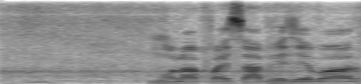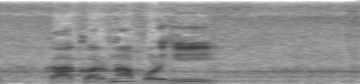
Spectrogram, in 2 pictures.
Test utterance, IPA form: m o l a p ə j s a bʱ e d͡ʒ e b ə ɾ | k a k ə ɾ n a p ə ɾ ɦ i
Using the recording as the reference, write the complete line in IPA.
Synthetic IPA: m o l a p ə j s a bʱ e d͡ʒ e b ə ɾ | k a k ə ɾ n a p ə ɽ ɦ i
